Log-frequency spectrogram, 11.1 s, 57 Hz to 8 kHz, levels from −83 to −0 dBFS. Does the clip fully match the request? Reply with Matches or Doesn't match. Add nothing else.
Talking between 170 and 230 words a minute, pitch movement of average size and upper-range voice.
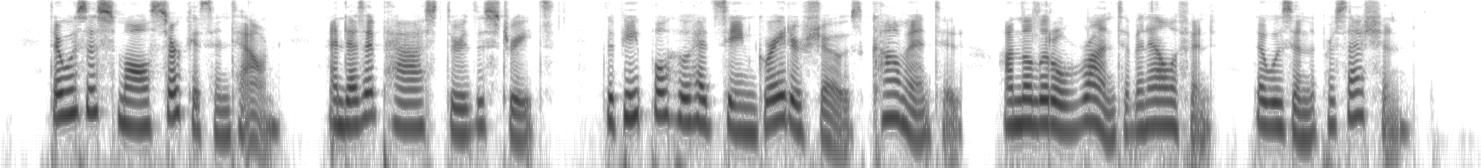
Matches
